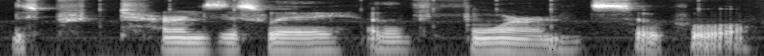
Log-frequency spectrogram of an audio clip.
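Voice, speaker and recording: An American man livestreaming as he draws, musing aloud in a relaxed way and chatting with his viewers. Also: low-pitched, unhurried. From United States. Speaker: artist livestreaming a drawing. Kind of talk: casual livestream commentary while drawing.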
